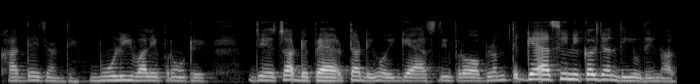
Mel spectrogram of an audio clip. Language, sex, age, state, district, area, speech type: Punjabi, female, 45-60, Punjab, Amritsar, urban, spontaneous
